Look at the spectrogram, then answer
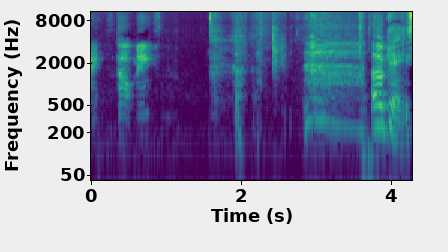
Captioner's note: laughs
